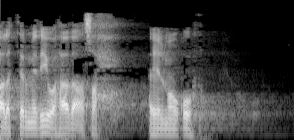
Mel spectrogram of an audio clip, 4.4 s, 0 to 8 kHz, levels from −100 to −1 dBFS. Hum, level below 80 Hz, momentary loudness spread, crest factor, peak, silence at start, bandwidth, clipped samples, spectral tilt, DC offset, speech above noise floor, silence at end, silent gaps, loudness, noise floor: none; -44 dBFS; 11 LU; 16 dB; -2 dBFS; 0 s; 6.4 kHz; under 0.1%; -5 dB/octave; under 0.1%; 50 dB; 1.35 s; none; -17 LUFS; -66 dBFS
